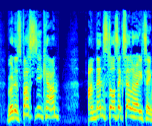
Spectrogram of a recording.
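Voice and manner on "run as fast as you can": put-on Geordie accent with voice a bit higher. Describing a Lions DVD, the speaker quotes Austin Healey in a Geordie accent. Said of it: "in a Geordie accent".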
